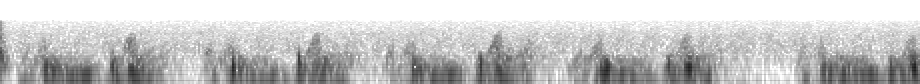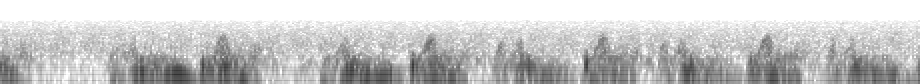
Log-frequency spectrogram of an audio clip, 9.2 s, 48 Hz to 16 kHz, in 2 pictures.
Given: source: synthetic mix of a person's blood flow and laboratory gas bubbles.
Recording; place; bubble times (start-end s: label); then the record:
Doppler ultrasound of blood flow; precordium
0.00-0.07 s: bubbles
From the record:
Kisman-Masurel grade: 213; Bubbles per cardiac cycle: several, 3 to 8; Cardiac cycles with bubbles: 1 to 10%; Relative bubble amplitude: loud (0.450 to 0.775); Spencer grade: 1 (occasional bubble signal discernible with the cardiac motion signal, with majority of cardiac periods free of bubbles); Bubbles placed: only in the low amplitude regions of the cardiac cycle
